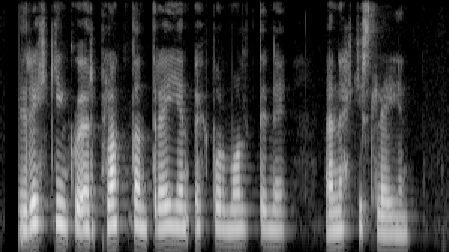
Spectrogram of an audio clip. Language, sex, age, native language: Icelandic, female, 40-49, Icelandic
